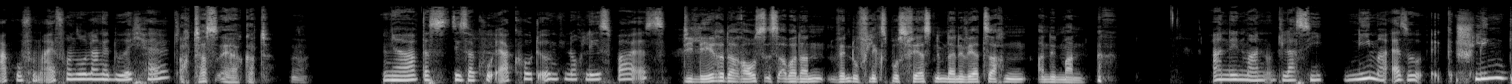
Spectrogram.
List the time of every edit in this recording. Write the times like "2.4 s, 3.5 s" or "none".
none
